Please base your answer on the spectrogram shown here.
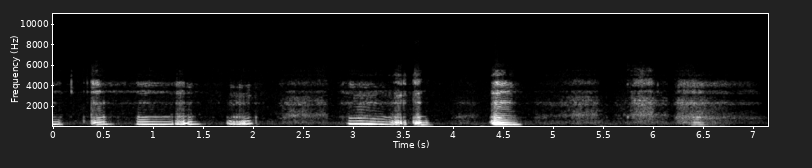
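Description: Short whistling, squeaky sounds with breaths, between softer airy snoring; high-pitched wheezy noises during sleep.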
